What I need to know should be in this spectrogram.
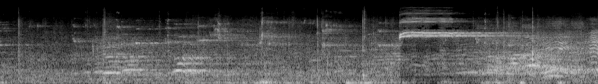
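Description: A handball bounces on the floor.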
